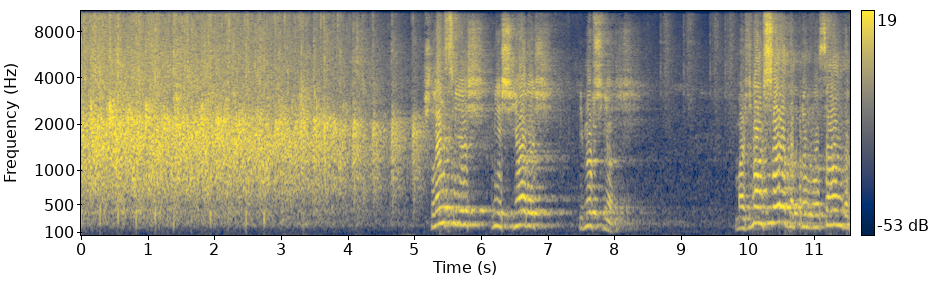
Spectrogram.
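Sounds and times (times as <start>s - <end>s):
assembly applause: 0.0s - 5.2s
speech: 5.2s - 8.4s, 9.8s - 11.5s.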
